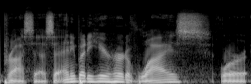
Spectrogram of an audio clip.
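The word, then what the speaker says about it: Wwise: we needed why is even though it looks like W wise they pronounce it wise it's called wave works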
